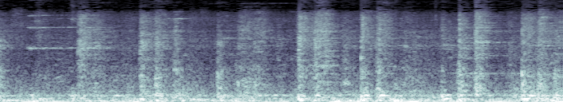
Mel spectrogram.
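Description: Passenger train running through a station, heard from beside the coach: a steady low rumble with irregular clickety-clack of the wheels over rail joints.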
